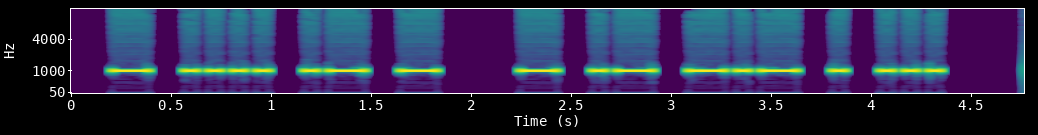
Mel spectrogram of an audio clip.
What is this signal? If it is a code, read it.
Morse code, heard as a keyed tone, about 20 wpm, 1000 Hz. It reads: THAT TAKES
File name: qotdfiles / 20wpm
